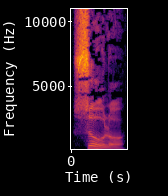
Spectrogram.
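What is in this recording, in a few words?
"solo", Italian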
